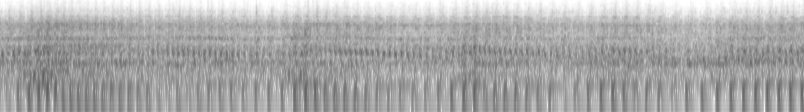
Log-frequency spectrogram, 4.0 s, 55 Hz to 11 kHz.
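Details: Triumph Sports Cub single-cylinder under load on a road run after fuel-tank rust clean-out and protruded-electrode plug: crisp regular beat, every stroke firing, no skips or cutting out; slight hesitation at 1/2–3/4 throttle, owner suspects crud on the carb needle.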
